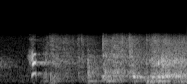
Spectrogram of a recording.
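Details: Border Collie named Stroszek, 15 months old, playing at home indoors; one short, sharp bark right at the start, then rustling and handling noise in the room.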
